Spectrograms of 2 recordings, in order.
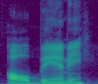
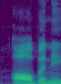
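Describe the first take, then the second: First: The name is said the local Georgia way. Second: The name is said the general, non-local way. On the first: This is how locals say the name. The speaker calls it right. "it's Albany. ... We're in Georgia" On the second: This is how outsiders say the name. The speaker calls it wrong. "Just like it's not Albany"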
